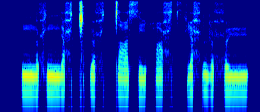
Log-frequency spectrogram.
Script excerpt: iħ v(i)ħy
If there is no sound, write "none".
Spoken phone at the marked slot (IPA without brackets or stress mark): y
